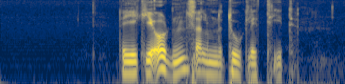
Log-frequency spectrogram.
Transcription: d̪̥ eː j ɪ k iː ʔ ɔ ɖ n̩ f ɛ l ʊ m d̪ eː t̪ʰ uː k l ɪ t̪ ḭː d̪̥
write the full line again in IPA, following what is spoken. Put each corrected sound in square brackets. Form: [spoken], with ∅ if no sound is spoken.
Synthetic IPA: d̪̥ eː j ɪ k iː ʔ ɔ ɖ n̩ [s] ɛ l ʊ m d̪ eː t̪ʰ uː k l ɪ [t̪ʰ] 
